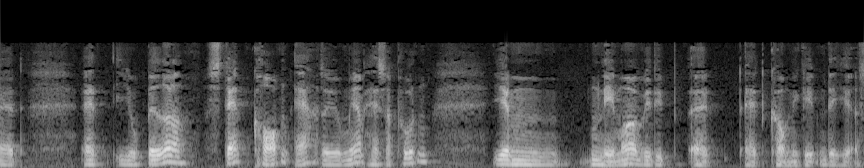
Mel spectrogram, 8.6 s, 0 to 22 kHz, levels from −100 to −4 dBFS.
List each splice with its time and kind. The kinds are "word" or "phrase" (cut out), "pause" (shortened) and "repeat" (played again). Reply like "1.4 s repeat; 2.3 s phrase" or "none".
2.0 s pause; 3.2 s word; 3.6 s word; 5.9 s phrase; 6.9 s word

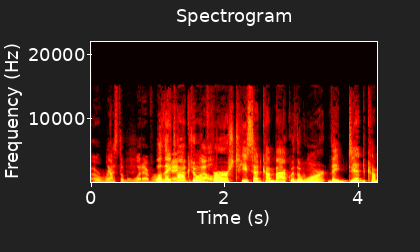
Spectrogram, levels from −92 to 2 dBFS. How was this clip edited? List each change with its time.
none

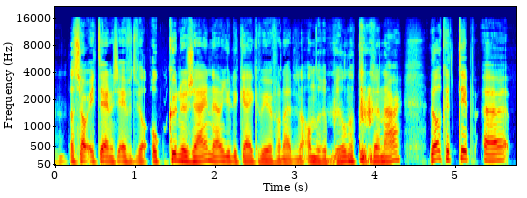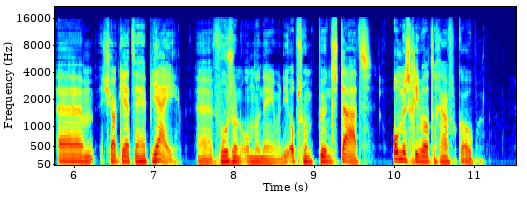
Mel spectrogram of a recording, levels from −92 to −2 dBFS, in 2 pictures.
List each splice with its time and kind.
none

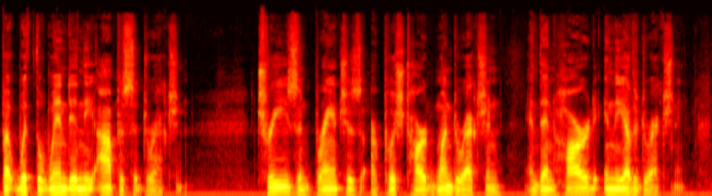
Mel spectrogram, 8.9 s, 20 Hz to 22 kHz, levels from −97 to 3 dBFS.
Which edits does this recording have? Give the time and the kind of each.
none

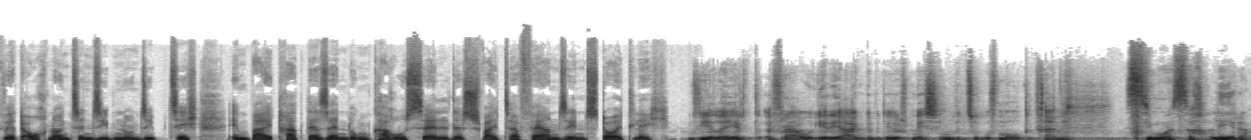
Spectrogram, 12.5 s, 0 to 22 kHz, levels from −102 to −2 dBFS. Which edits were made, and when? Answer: none

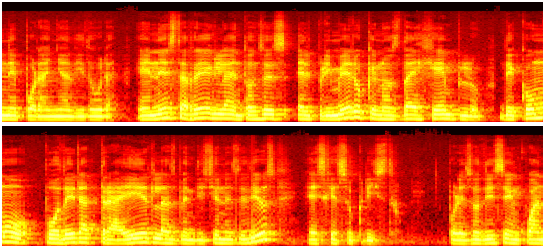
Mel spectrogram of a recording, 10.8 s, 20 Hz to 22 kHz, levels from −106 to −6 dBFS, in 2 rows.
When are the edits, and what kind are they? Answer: 1.3 s pause; 4.9 s pause

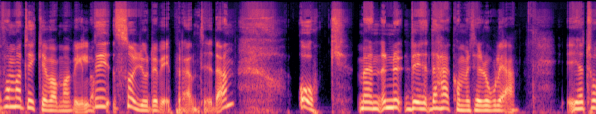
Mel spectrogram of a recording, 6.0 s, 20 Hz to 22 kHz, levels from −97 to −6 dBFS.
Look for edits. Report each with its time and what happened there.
0.9 s phrase; 3.5 s pause

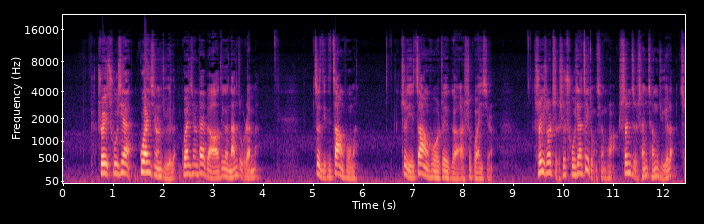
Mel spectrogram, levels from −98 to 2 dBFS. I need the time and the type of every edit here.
2.3 s phrase

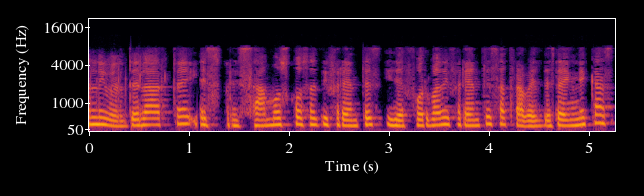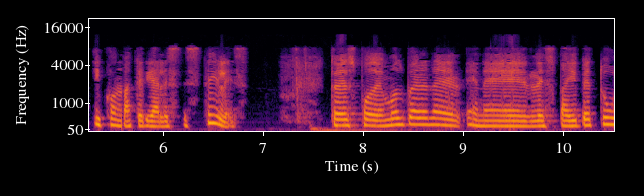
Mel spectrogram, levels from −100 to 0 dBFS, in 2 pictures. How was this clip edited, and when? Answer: 1.1 s word; 4.6 s word; 5.6 s word

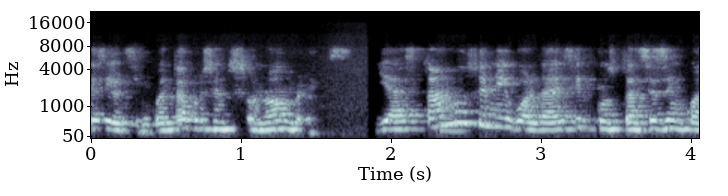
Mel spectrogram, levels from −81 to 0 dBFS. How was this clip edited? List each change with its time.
1.8 s pause

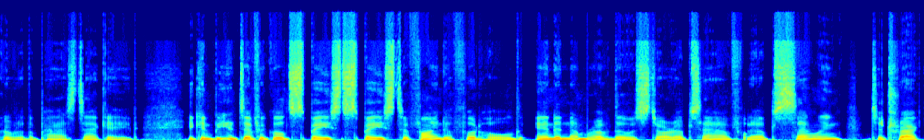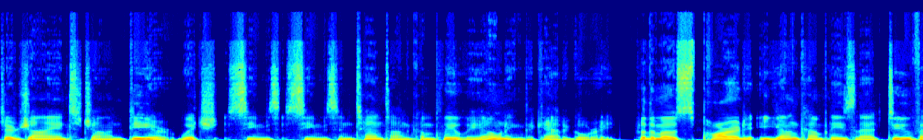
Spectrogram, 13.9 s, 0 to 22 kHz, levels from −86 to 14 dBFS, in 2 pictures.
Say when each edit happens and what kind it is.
2.6 s repeat; 5.6 s phrase; 6.4 s pause; 9.0 s repeat; 11.6 s pause

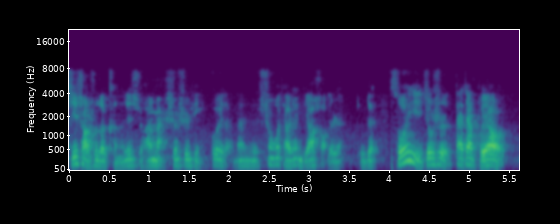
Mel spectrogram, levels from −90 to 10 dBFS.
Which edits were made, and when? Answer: 4.0 s pause

